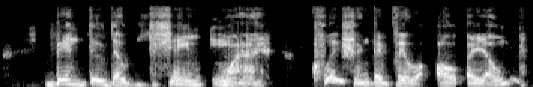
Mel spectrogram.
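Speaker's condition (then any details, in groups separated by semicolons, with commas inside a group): Cerebral palsy with speech impediment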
